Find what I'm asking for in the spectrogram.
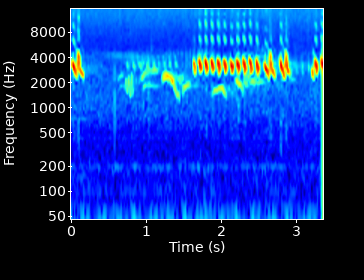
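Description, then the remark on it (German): A greenfinch sings a varied song: a rapid, even trill of bright high notes, with twittering phrases and a falling, wheezy note in between, heard alone without any talking. “Also da hat sehr viele Variationen drin.”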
